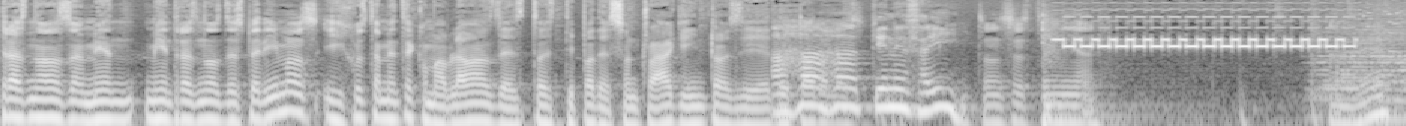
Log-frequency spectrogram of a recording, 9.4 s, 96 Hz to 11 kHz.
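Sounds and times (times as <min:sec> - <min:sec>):
speech: 0:00.0 - 0:07.6
telephone ringtone: 0:07.0 - 0:09.2.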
